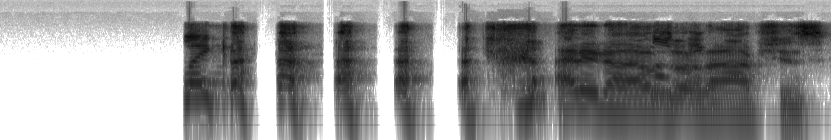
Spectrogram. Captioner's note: laugh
